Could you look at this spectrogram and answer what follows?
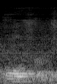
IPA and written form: ˈɔːfəli (awfully)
